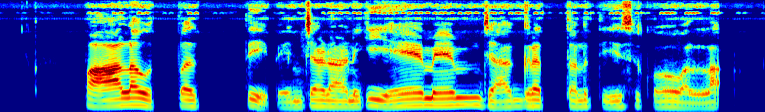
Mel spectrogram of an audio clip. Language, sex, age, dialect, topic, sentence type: Telugu, male, 18-24, Southern, agriculture, question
